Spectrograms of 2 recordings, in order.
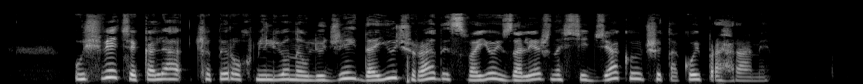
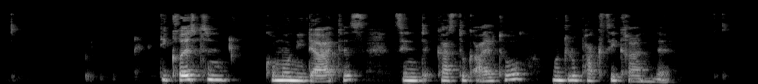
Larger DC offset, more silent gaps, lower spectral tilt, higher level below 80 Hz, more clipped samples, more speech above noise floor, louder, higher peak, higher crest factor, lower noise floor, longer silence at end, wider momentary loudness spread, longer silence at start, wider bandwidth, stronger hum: neither; neither; second, -3.5 dB/octave vs -6 dB/octave; about the same, -70 dBFS vs -66 dBFS; neither; second, 50 dB vs 57 dB; about the same, -22 LUFS vs -21 LUFS; about the same, -2 dBFS vs -2 dBFS; about the same, 20 dB vs 22 dB; second, -72 dBFS vs -77 dBFS; about the same, 0.95 s vs 0.9 s; second, 7 LU vs 17 LU; first, 0.75 s vs 0.1 s; about the same, 11.5 kHz vs 11.5 kHz; neither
